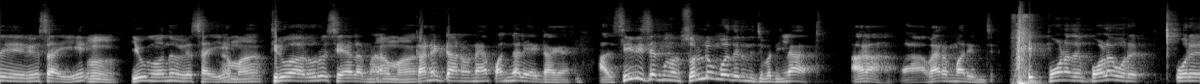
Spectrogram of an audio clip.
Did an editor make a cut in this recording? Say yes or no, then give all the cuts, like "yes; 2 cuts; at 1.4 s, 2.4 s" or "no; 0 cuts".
yes; 1 cut; at 10.2 s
